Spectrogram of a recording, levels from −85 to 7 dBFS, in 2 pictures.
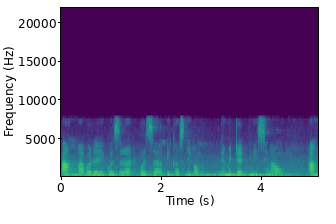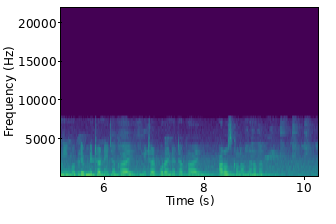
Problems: constant background noise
